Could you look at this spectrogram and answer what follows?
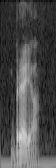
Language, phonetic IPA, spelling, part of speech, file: Polish, [ˈbrɛja], breja, noun, Pl-breja.ogg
